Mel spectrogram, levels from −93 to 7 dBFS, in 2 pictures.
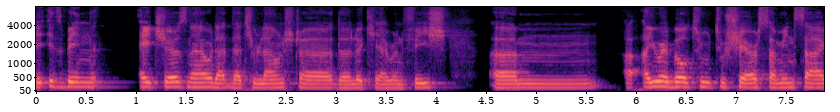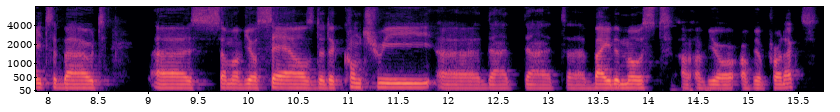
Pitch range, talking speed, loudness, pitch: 130-150 Hz, 170 wpm, -26 LUFS, 135 Hz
